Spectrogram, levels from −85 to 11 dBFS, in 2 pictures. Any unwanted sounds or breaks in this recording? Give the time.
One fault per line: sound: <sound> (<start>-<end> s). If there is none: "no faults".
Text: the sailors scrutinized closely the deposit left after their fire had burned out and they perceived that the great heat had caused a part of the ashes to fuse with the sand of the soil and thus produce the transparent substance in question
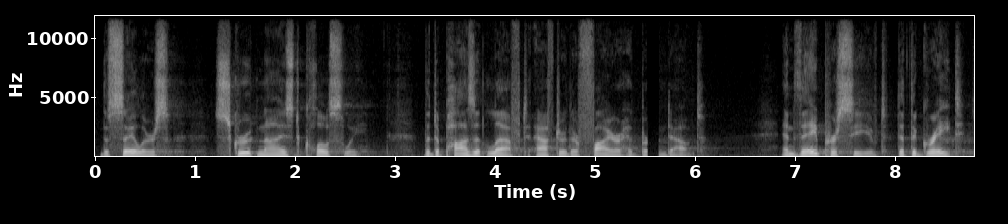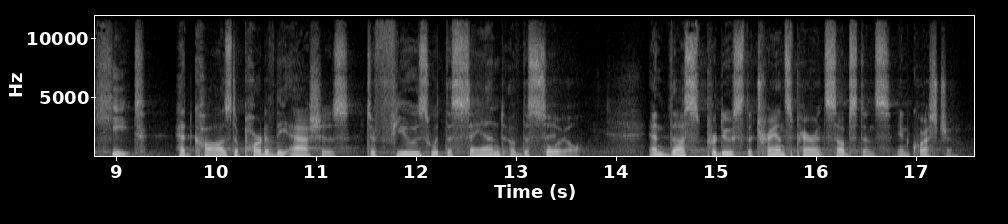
sound: dropout (5.5-5.6 s)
